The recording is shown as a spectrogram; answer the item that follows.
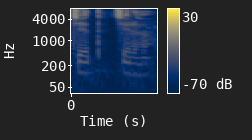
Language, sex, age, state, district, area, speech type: Santali, male, 18-30, West Bengal, Birbhum, rural, read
